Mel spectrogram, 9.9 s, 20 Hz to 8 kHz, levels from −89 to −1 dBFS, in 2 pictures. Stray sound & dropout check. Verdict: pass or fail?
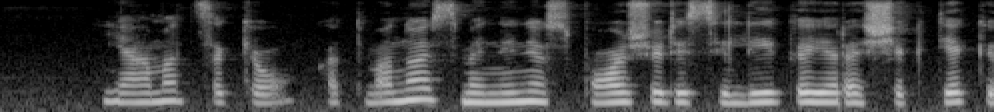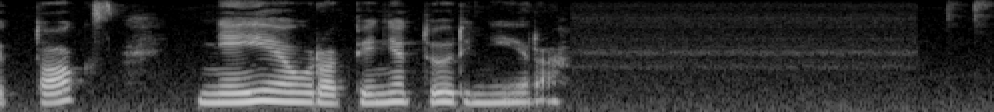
pass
